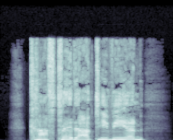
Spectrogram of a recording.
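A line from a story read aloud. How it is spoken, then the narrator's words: Shouting. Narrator (German): schrie sie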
